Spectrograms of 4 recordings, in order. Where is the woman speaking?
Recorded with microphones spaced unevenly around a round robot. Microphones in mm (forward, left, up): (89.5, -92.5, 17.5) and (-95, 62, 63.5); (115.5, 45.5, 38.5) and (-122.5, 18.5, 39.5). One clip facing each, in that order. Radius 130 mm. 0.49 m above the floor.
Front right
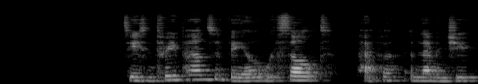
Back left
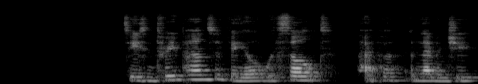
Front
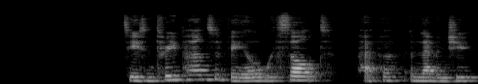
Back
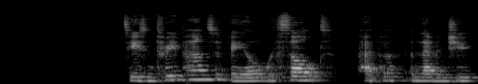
10° left, 0.9 m.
